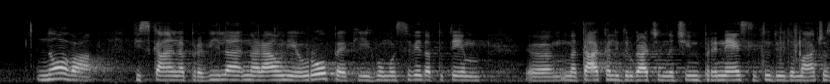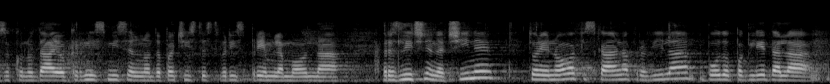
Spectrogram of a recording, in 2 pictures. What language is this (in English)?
Slovenian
